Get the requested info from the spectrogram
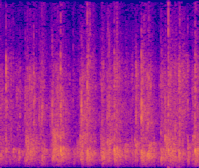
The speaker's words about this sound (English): Round of applause.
